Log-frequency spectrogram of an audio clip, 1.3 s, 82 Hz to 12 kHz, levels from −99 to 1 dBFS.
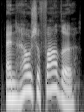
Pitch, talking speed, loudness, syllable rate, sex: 170 Hz, 190 wpm, -18 LUFS, 4.9 syllables/s, male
